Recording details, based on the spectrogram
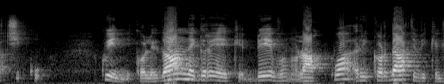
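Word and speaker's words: grecque: Però, perché il QU si leggeva K, la E non si sente, quindi la pronuncia è uguale.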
